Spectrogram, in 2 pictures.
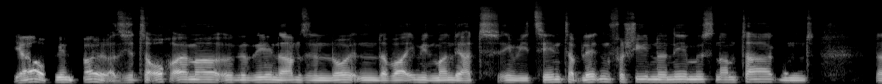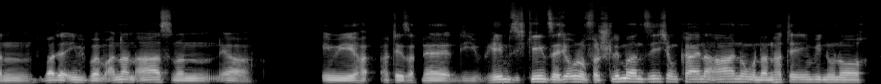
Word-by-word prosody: Ja, - - +1
auf - - +4
jeden 110 -2 +2
Fall. 120 +3 +1
Also, 85 +2 -6
ich 105 - -5
hatte 105 0 -2
auch - - +1
einmal, 115 -2 +2
äh, - - -4
gesehen, 110 +2 0
da 100 - +3
haben 105 +1 -1
sie 100 0 -7
den 100 0 +2
Leuten 105 -1 +1
da 100 -1 0
war 100 0 +3
irgendwie 110 +1 -1
'n 95 - -4
Mann, 100 +1 +2
der 95 -2 +2
hat 100 - -5
irgendwie 100 0 -2
10 115 +3 -1
Tabletten 120 +3 0
verschiedene 115 0 -1
nehmen 120 +1 +1
müssen 120 -1 -2
am 110 0 -4
Tag. 120 0 -1
Und 100 -1 -2 0.6
dann 95 -1 -4
war 100 - +3
der 105 -1 +3
irgendwie 105 -1 -1
beim 95 -3 0
anderen 115 0 0
Arzt. 110 +1 0
Und 100 - -1
dann, 95 -1 -2
ja 90 -6 -3 0.7
irgendwie 100 -1 +2
ha 95 - -4
hat 105 -1 -10
der 100 - +3
gesagt: 95 -2 -3
„Na 95 0 +2
ja, 90 - -2
die 90 +2 -12
heben 120 +4 +2
sich 100 -3 -9
gegenseitig 125 -3 +3
um 130 +1 +3
und 115 - +2
verschlimmern 130 +3 +3
sich“ 135 +2 -3
und 125 -2 -3
keine 125 -1 +1
Ahnung. 125 +1 0
Und 110 - +1
dann 105 +1 +2
hat 120 - -4
der 115 - +1
irgendwie 115 0 -1
nur 110 0 0
noch 105 -1 0
105 Hz, 230 wpm, -22 LUFS, 100-115 Hz, 0.7 s, auf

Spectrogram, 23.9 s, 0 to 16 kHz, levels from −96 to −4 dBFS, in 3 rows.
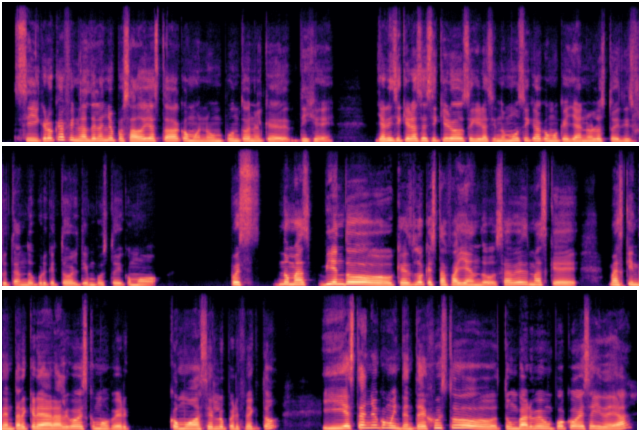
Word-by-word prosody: Sí, 240 - -4
creo 235 +3 0
que 310 - -3
a 315 - +2
final 235 -5 -1
del 225 +1 0
año 245 +1 -1
pasado 220 -1 +1
ya 230 +1 +3
estaba 225 0 0
como 220 -2 -2
en 195 0 -7
un 200 +1 -4
punto 210 +1 -3
en 215 - -2
el 205 - -6
que 200 -2 -3
dije: 210 -2 -6 0.5
"Ya 210 0 0
ni 240 +1 +2
siquiera 230 -1 +1
sé 235 +1 0
si 230 +1 -5
quiero 230 0 +2
seguir 215 -2 -2
haciendo 205 +1 -4
música, 230 +1 -2
como 210 -2 -3
que 200 -1 -3
ya 195 -1 -2
no 200 +1 -4
lo 210 - -1
estoy 205 -1 -5
disfrutando 200 0 -6
porque 205 -1 -5
todo 200 -1 -4
el 200 +2 -6
tiempo 205 -1 -5
estoy 195 0 -6
como, 195 -2 -4 0.9
pues, 240 -2 +1
nomás 245 -1 +1
viendo 255 -6 +6
qué 220 - 0
es 215 0 0
lo 240 +1 +1
que 235 - 0
está 215 -1 -1
fallando, 210 -1 0
¿sabes?". 225 +3 0
Más 220 -2 -1
que 105 -2 -2 0.4
más 220 -2 0
que - - -5
intentar 210 -1 +1
crear 210 -1 +5
algo, 230 +2 +2
es 225 -2 -1
como 220 -3 -2
ver 205 0 -2 0.5
cómo 220 0 +3
hacerlo 215 0 -1
perfecto. 215 +5 -4 0.5
Y 245 -2 +1
este 250 +5 +4
año, 310 0 0
como 295 -2 +1
intenté 230 -1 0
justo 290 -5 +2
tumbarme 225 +2 +2
un 240 -2 -2
poco 240 +1 +1
esa 240 +1 0
idea, 225 +2 +1
220 Hz, 185 wpm, -20 LUFS, 205-240 Hz, 0.9 s, viendo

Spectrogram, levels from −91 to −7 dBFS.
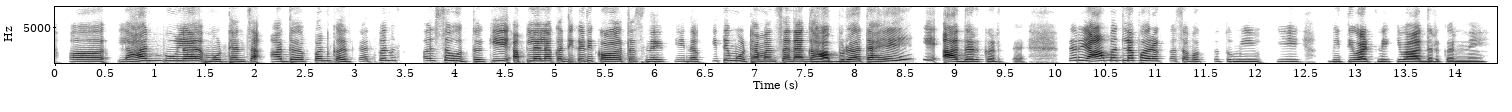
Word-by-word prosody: अ, 275 +1 0 0.2
लहान 300 +6 +3
मुलं 315 -1 +1
मोठ्यांचा 275 0 -2 0.2
आदरप 270 +6 -4
ण 320 0 -3
करतात 275 +1 -5
पण 360 +1 -6 0.4
असं 340 +2 -7
होतं, 265 -6 -4
की 320 +1 +1
आपल्याला 305 +1 +2
कधी-कधी 300 +1 -3
कळतच 285 +1 +1
नाही, 255 -1 -5
की 275 +2 -17
नक्की 265 +4 -9
ते 355 - -6
मोठ्या 295 -4 -1
माणसांना 290 0 +3
घाबरत 260 +2 +4
आहे, 285 +5 +1 0.3
की 455 - -9 0.2
आदर 245 0 +6
करताय. 220 -3 -12 0.5
तर 380 - -8
यामधला 365 +4 +6
फरक 315 -3 0
कसा 295 0 -8
बघता 255 -3 -11
तुम्ही, 235 -1 -9
की 235 0 -16 0.3
भीती 270 +1 -8
वाटणे 235 -1 +2
किंवा 240 0 0
आदर 210 0 -2
करणे? 200 0 -6
275 Hz, 155 wpm, -21 LUFS, 245-310 Hz, 0.5 s, आदर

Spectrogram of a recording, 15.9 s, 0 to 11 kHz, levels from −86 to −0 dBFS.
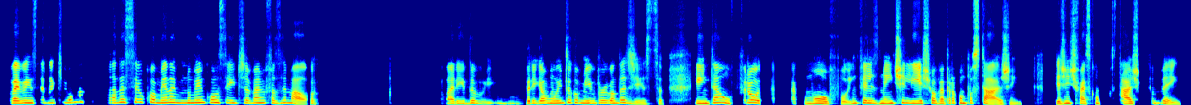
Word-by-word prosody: Vai 245 0 +9
vencer 265 +2 +1
daqui 285 +1 -7
a 295 - +2
1 335 +3 -5 0.3
semana 285 +4 0
se 335 +3 -7
eu 325 - -4
comer, 285 -4 +2
na 305 0 +3
no 270 -1 0
meu 285 - +4
inconsciente 290 -3 0
já 275 - -1
vai 270 +1 +1
me 275 - +1
fazer 270 -1 -4
mal. 175 -12 +1 1.9
Meu 220 - +1
marido 220 0 -2
m 235 - -12 0.4
briga 235 +2 +2
muito 250 +5 0
comigo 245 -4 -1
por 270 +1 -2
conta 250 +3 +2
disso. 170 -5 -8 0.4
Então, 225 +4 +2
fruta 270 -1 +1 0.3
tá 210 - -9
com 200 - -8
mofo, 205 -3 +1
infelizmente 230 0 +1
lixo 230 0 +2
ou 240 - +1
vai 220 - +3
pra 235 0 -2
compostagem. 175 -10 +1 0.5
E - - +1
a - - +3
gente 230 +3 +1
faz 215 -1 +2
compostagem 210 -2 0
também. 220 -10 -3
240 Hz, 165 wpm, -23 LUFS, 220-275 Hz, 1.9 s, Vai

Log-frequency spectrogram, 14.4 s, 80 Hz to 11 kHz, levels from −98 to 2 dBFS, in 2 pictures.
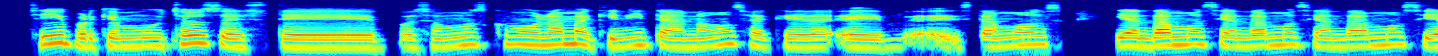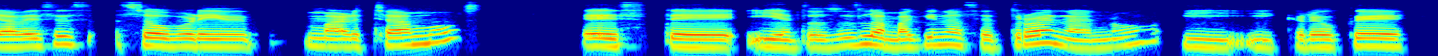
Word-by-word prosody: Sí, 240 +4 +3
porque 190 -3 -1
muchos 200 +6 0
este 170 -2 +1
pues 175 -1 -6
somos 200 +4 -5
como 225 +1 -4
una 220 +1 +2
maquinita, 200 -4 0
¿no? 185 +4 -2
O - - -1
sea 200 -5 -3
que, 180 0 -1
eh 175 -1 +1
eh, - - -7 0.3
estamos 205 +3 -2 0.2
y 200 - 0
andamos 210 +3 +4
y - - +1
andamos 200 +3 -1
y - - +1
andamos 195 +4 -2
y 185 - +2
a 175 - +5
veces 195 +5 -1
sobre 180 -3 +2 0.2
marchamos 200 - 0 0.5
este 180 -2 +3
y 180 - 0
entonces 170 +4 -4
la 220 -3 +5
máquina 205 +5 -1
se 170 -4 -5
truena, 200 -2 +2
¿no? 215 - -8
Y 175 -3 -5
y 170 -1 -7
creo 170 0 -1
que 185 -1 +3
190 Hz, 165 wpm, -25 LUFS, 175-215 Hz, 0.5 s, a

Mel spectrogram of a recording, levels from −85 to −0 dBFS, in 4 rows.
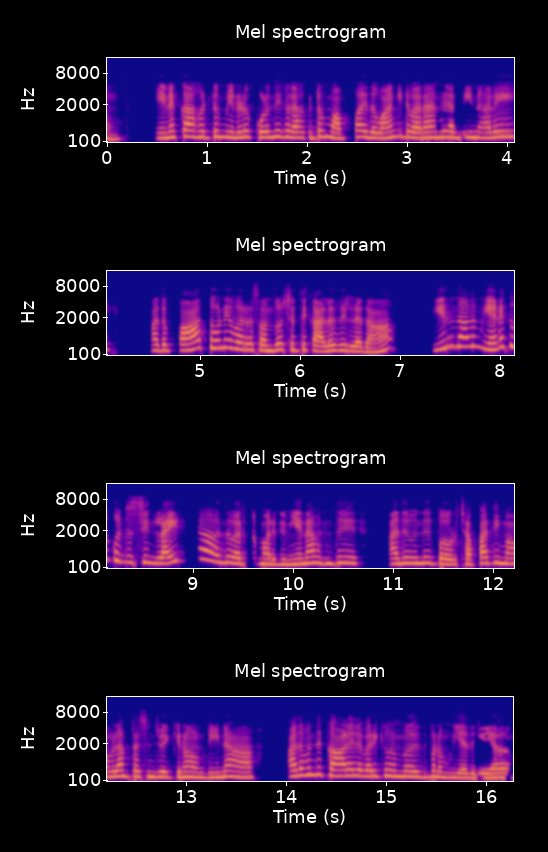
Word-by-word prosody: வந்துரும். 180 -2 -4 0.5
எனக்காகட்டும், 265 +1 +1
என்னோட 245 +2 +1
குழந்தைகள் 255 +1 +2
ஆகட்டும், 250 +3 -3
அப்பா 220 +6 -5
இத 240 - +1
வாங்கிட்டு 260 +3 -1
வராங்க 240 +2 +2
அப்படின்னாலே 245 +1 -1 0.6
அதைப் 250 -1 -2
பாத்த 285 +7 +3
உடனே 355 +1 -1
வர்ற 275 -2 +1
சந்தோஷத்துக்கு 270 +2 0
அளவு 240 +4 +1
இல்ல 215 - +1
தான். 215 +8 0 0.5
இருந்தாலும் 415 +3 0
எனக்குக் 405 +7 0
கொஞ்சம் 295 -6 -3
சின் 280 -4 -1
லைட்டா 360 - 0
வந்து 285 -1 -2
வருத்தமா 235 0 -2
இருக்கும். 210 -1 -1
ஏன்னா 255 +3 +3 0.8
அது 235 +2 +1
வந்து 255 +1 +2
இப்போ 230 0 +1 0.2
சப்பாத்தி 250 +5 +1
மாவு 230 -1 0
எல்லாம் 250 -1 +1
பிசைஞ்சு 230 -1 0
வைக்கணும் 225 +1 0
அப்படின்னா, 210 +3 0 0.6
அத 255 - +3
வந்து 325 +1 -1
காலைல 270 +1 +4
வரைக்கும் 255 -1 0
இது 215 -1 -5
பண்ண 230 -2 +1
முடியாது 195 -2 -2
இல்லையா? 190 +1 -1
250 Hz, 160 wpm, -23 LUFS, 230-275 Hz, 0.8 s, காலைல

